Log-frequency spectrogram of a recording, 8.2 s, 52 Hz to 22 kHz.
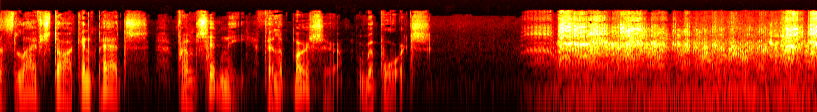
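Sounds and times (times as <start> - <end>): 
speech: 0.0 - 4.4
silver gulls squawking in Australia: 5.2 - 8.1.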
